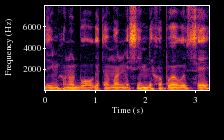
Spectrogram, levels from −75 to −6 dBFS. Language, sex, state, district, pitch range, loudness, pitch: Assamese, male, Assam, Sonitpur, 105-110 Hz, -16 LUFS, 110 Hz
